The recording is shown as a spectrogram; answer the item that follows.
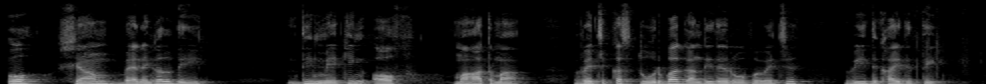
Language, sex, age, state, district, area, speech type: Punjabi, male, 45-60, Punjab, Kapurthala, urban, read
